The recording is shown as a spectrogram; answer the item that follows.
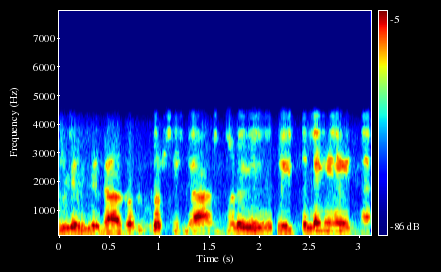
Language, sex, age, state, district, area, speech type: Malayalam, male, 18-30, Kerala, Kozhikode, urban, conversation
